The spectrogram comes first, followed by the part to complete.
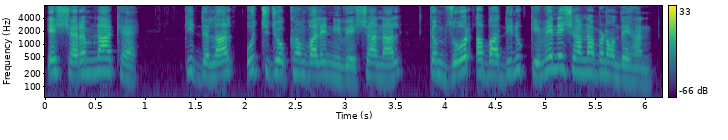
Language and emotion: Punjabi, disgusted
